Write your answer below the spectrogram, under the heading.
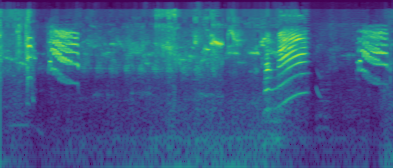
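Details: Green baby parrot: a few loud, rising, squeaky chirps, each under a second, spaced by a low steady background hiss.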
